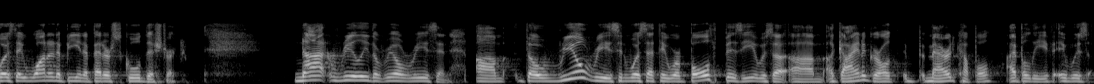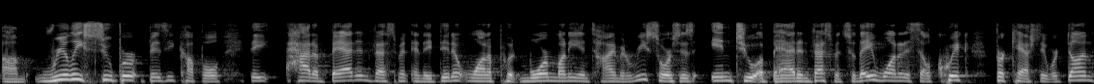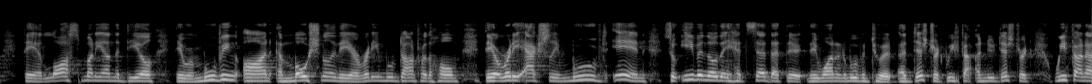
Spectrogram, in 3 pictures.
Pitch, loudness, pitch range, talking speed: 160 Hz, -25 LUFS, 145-180 Hz, 230 wpm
